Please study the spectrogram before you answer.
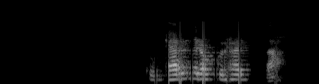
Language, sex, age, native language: Icelandic, female, 8, Icelandic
